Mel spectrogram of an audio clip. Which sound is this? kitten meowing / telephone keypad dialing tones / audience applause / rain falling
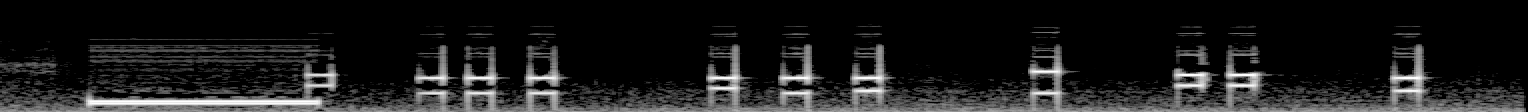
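telephone keypad dialing tones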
